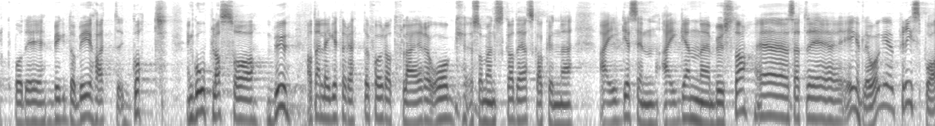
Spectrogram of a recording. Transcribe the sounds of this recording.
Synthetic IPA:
kboːd̪əɪbʏɡd̪ɔbyːɦɑɾɛt̪ɡɔt̪ː | ɛɪnɡuːpʰlɑsɔbʉːʔɑt̪̚d̪ɛnlɛɡːəʈ̪ʰɪlɾɛt̪ːəfɔɾɑt̪flæɪɾəoːɡsɔmœnskəɾd̪ɛskɑlkʰʉnːə | ʔæ̰ɪɡəsɪnæ̰ɪɡənbʉːst̪ɑːsɛt̪ːəɛ̰ːɡənt̪lɪoːɡpʰɾiːspʰɔ̰

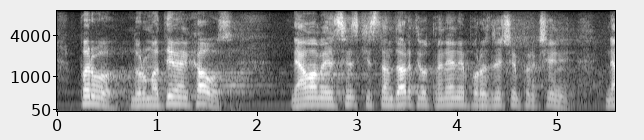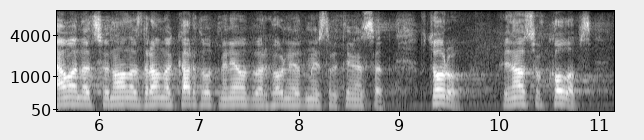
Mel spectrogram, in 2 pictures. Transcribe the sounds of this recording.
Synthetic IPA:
pɤɾvonoɾmɐt̪ivɛnxaos | nʲaməmɛd̪it̪sinskist̪ɐnd̪aɾt̪iot̪mɛnɛniɛpoɾɐzlit͡ʃnipɾit͡ʃinḭ | nʲamənɐt̪sionalˠnəzd̪ɾavnəkaɾt̪əot̪mɛnɛnot̪vəɾxɔvniəːd̪minist̪ɾɐt̪ivɛnsɤt̪ | ft̪ɔɾo | finansofkʰɔlˠaps

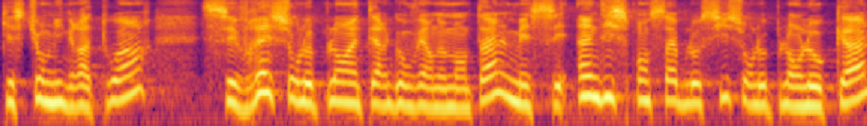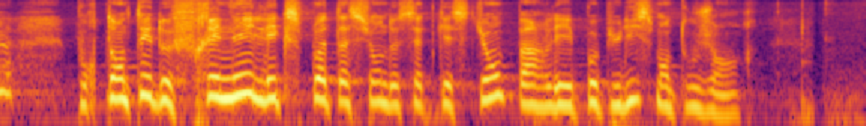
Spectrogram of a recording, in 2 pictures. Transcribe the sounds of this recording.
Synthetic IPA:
kʲɛst̪jɔ̃miɡʁat̪waʁ | sɛvʁɛsyʁləplɑ̃ɛ̃t̪ɛʁɡuvɛʁnəmɑ̃t̪almɛsɛɛ̃d̪ispɑ̃sablosisyʁləplɑ̃lɔkalpuʁt̪ɑ̃t̪ed̪əfχenelɛksplwat̪asjɔ̃d̪əsɛt̪kʲɛst̪jɔ̃paʁlepɔpylismɑ̃t̪uʒɑ̃ːʁ

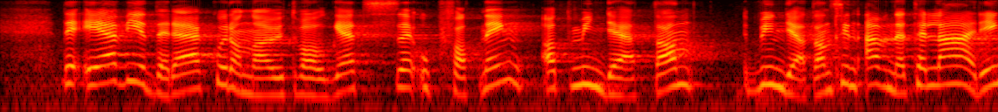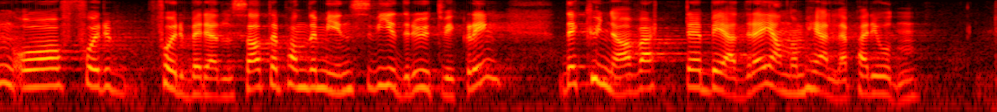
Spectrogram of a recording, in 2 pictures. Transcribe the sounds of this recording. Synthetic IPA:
d̪̥ɛʔɛʋiːd̪əɾəkʰʊɾʊnɑʉːt̪ʋɑlɡət̪sʔʊpfɑt̪nɪŋʔɑt̪mʏnd̪ɪe | mʏnd̪ɪheːt̪ɑnəsɪnʔɛʋnət̪ʰːɪlːæːɾɪŋɔ | fɔɾbəɾeːd̪l̩sɑt̪ʰɪlpʰɑnd̪ɛmiːənsʋiːd̪əɾəʉːt̪ʋɪklɪŋd̪ɛkʰʉɲːəhɑːʋæʈbeːd̪ɾəjɛnːɔmɦeːləpʰæɾɪuːd̪n̩

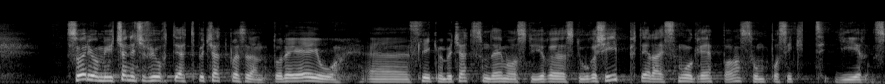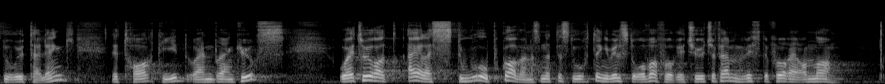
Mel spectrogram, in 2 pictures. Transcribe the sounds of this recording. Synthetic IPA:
sɔæɾd̪ɛjʊmyːt͡ʃɛnɪt͡ʃːʉːfjʊʁt̪ɪɛt̪ːbʉt̪ɕɛt̪ːpʰʁɛsɪd̪ɛnt̪ɔd̪ɛæɾjʊ | sliːkmɛbʉt̪çɛt̪ːsɔmd̪ɛɪmɛɔst̪yːʁəst̪uːʁəʃiːpd̪̥ɛæɾd̪æɪsmoːɡɾeːpɑsɔmpʰɔsɪkt̪jiːʁst̪uːɾəʉːt̪ʰːɛlːɪŋɡd̪̥ɛt̪ʰɑːʁt̪ʰiːd̪ɔɛnd̪ʁəæɪnkʰʉʁs | ɔɛɡt̪ʰʁʉːʁɑt̪æɪnɑʋd̪æɪst̪uːɾəʊpːɡɑːʋənəsɔmd̪ɛt̪ːəst̪uːʁt̪ʰɪŋːəʋɪlst̪oːoːʋəɾfɔʁɪt͡ʃʉːət͡ʃʉːfɛmːʋɪsd̪ɛfoːʁæɪɑnːɑ

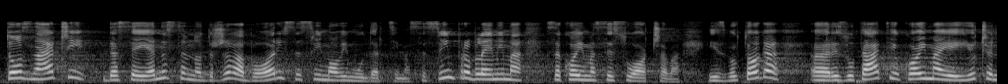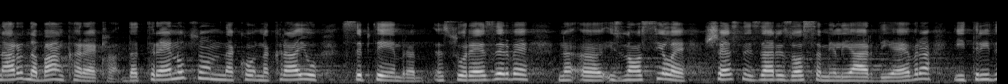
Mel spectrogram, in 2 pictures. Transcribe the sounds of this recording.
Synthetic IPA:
t̪o̞ːznaːt͡ʃi | d̪ase̞jed̪no̞st̪aʋnod̪r̩ʒaʋabo̞ːɾisasʋimo̞ʋimud̪aɾt̪simasasʋimpɾo̞ble̞ːmima | sako̞jimase̞suo̞t͡ʃaʋa̰ | izbo̞ɡ̚t̪o̞ɡa | ɾe̞zult̪aːt̪iuko̞jimajejut͡ʃe̞naːɾo̞d̪nabaŋkaɾeklˠa̰d̪at̪ɾenut̪no̞nanakɾaːju | sept̪eːmbɾasuɾezeɾʋe̞ | nizno̞sile̞ | ʃesnast̪zaːɾe̞zo̞samːiliaɾd̪ieʋɾa | it̪ɾiːd̪

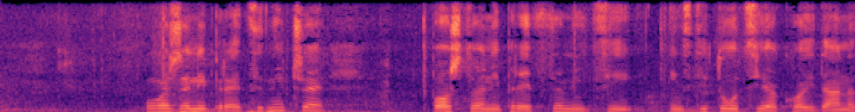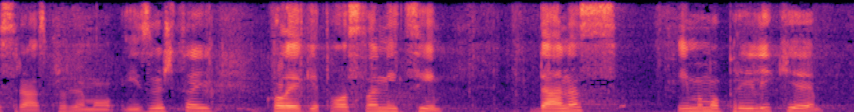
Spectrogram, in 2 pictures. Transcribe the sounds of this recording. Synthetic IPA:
uʋaʒe̞nipɾet̪sʲje̞d̪nit͡ʃe̞ | po̞ʃt̪o̞ʋanipɾe̞t̪st̪aʋnit̪siː | nst̪it̪uːt̪sijakʰo̞jid̪anasɾaspɾaʋʎʲamoʔizʋe̞ʃt̪ajko̞le̞ːɡepo̞slanit̪si | d̪anas | imamo̞pɾiːlikʰe̞

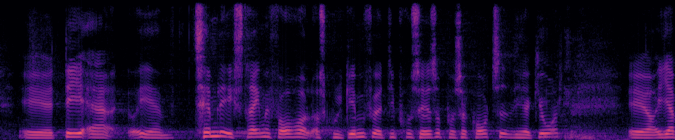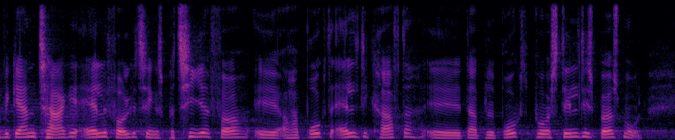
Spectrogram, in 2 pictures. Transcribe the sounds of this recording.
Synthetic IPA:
ød̥e̝æɐ | t͡sʰeməlieɡ̥sd̥ʁɛ̰ːməfɒːɦɒ̽l̰ɒ̽sɡ̥uləɡ̥emm̩fø̰ɐd̥ipʰʁo̝sesɐpʰɒ̽sɒ̽kʰɒːd̥̚t͡sʰið̞̰ˠʋihɑ̈ɡ̥jo̝ɐ̰d̥ | ɒ̽jɑ̈ɪʋe̝ɡ̥æɐnət͡sʰɑ̈ɡ̥əʔæləfɒ̽lɡ̥ət͡sʰe̝ŋ̰n̩spʰɑ̈t͡sʰḭːɐfɒ̽ʔɒ̽ɦɑ̈b̥ʁɔ̽ɡ̥̚d̥æləd̥ikʰʁɑfd̥ɐød̥ɑ̈æɐb̥le̝̥ːb̥ʁɔ̽ɡ̥̚d̥pʰɒ̽æsd̥e̝ləd̥isb̥ɶɐsmɔ̰̽ːl

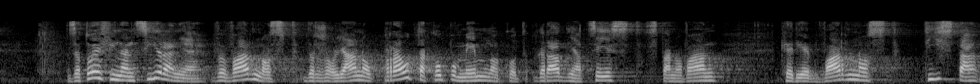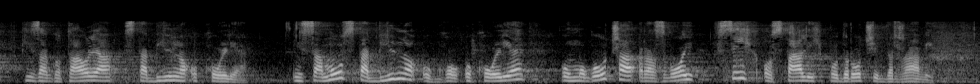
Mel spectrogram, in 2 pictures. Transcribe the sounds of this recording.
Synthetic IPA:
zat̪oːjɛfinant̪siːɾanjɛʋəʋaːɾnɔst̪d̪əɾʒawljaːnɔwpɾawt̪akopɔmembnɔkɔt̪ɡɾaːd̪njat̪seːst̪st̪anɔʋan | kɛɾjɛʋaːɾnɔst̪ː | ist̪akizaɡɔt̪aːwljast̪abilnɔʔɔkʰoːljɛ̰ | insamoːst̪abilnɔʔɔkʰoːljɛ | ɔmɔɡoːt͡ʃaɾazʋɔːjwsexɔst̪aːlixpɔd̪ɾoːt͡ʃjiwd̪əɾʒaːʋḭ

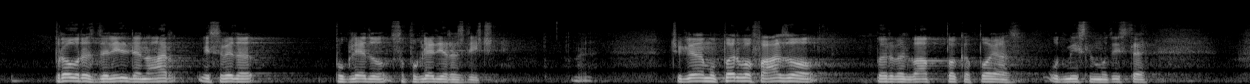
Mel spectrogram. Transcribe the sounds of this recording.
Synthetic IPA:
pɾɐwɾɐzd̪ɛlild̪ɛnaɾjɛsɛʋeːd̪a | pɔɡleːd̪usɔpɔɡleːd̪iɾazliːt͡ʃni | nɛ | t͡ʃɛɡleːd̪amɔwpəɾʋɔfaːzɔ | pəɾʋɛd̪ʋapəkapəjaɔd̪mislimɔt̪ist̪ɛ

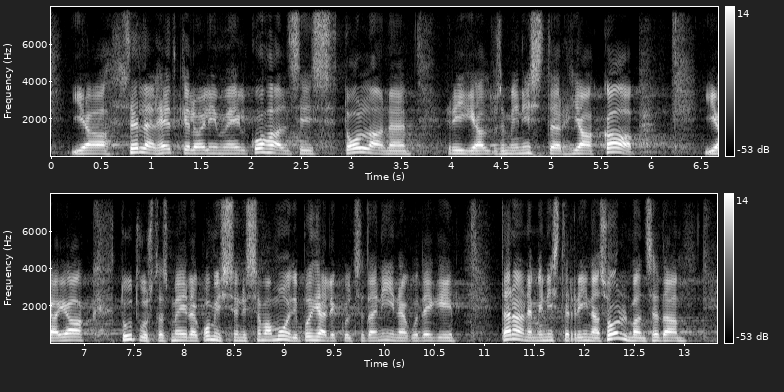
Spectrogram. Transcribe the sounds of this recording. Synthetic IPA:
jɑse̞lːe̞lhe̞t̪ke̞lo̞lʲime̞jlko̞ɦɑlsist̪o̞lːɑne̞ | riːɡ̥iɑld̪use̞minist̪e̞ɾjɑːkːɑːb̥ | jɑjɑːkːt̪ut̪vust̪ɑsme̞jleko̞misːjo̞nʲissɑmɑmo̞ːd̪̥ipɤɦjɑlikult̪se̞d̪̥ɑniːnɑɡ̥ut̪e̞ɡ̥i | t̪ænɑne̞minist̪e̞rːiːnɑso̞lːmɑnse̞d̪̥ɑ

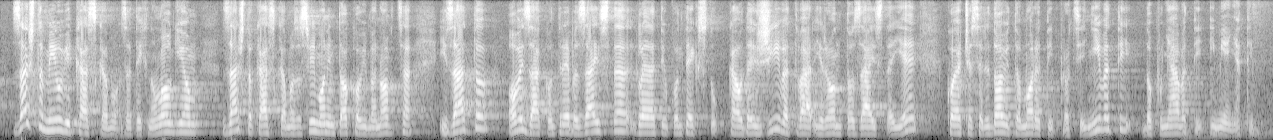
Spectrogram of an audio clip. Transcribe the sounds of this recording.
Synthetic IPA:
zaʃt̪o̞miːuʋje̞kʰːaskamo̞̰zat̪e̞xno̞lo̞ɡijo̞m | zaʃt̪o̞kaskamo̞zasʋimo̞nimt̪o̞ko̞ʋimano̞ːʋt̪sa | izat̪o̞ | o̞ʋajzaːko̞nt̪ɾe̞bazajist̪aɡle̞d̪at̪iuko̞nt̪e̞kst̪ṵkao̞d̪ajeʒiːʋast̪ʋaːɾje̞ɾo̞ːnt̪o̞ːzajist̪aje | ko̞jat͡ɕe̞seɾe̞d̪o̞ʋit̪o̞mo̞ːɾat̪ipɾo̞t̪sje̞ɲiːʋat̪i | d̪o̞puɲaːʋat̪ḭimje̞ːɲa̰t̪ḭ

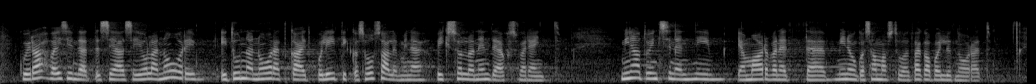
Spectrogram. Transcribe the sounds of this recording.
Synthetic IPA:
kujɾɑhvɑe̞sʲind̪ɑjɑt̪ːˑe̞se̞ɑse̞jo̞le̞no̞ːɾie̞jt̪unːɑno̞ːɾe̞t̪kɑe̞t̪̚ˑpo̞lʲiːt̪ˑikːˑɑso̞sɑle̞mine̞vɤjkso̞lːɑne̞nd̪̥ejɑoksvɑɾʲjɑnʲt̪ːˑ | minɑt̪unʲt̪sinːe̞nd̪̥niːjɑmɑɑrvɑne̞t̪ːminuɡ̥ɑsɑmːɑst̪uvɑd̪væɡ̥ɑpɑljud̪no̞ːɾe̞d̪̥

